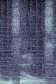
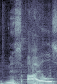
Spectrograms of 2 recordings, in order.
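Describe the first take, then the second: First: The second syllable is reduced to a schwa. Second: The second syllable has a full 'isle' vowel.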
